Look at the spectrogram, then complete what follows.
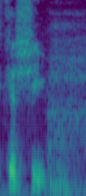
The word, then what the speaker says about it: Kashyyyk: It's Kashyyyk.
